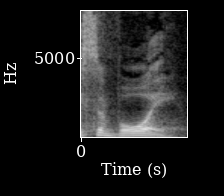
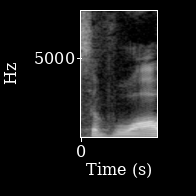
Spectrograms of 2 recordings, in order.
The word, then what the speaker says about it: Savoie: So it's actually Savoy. Savoy? I'll give credit to Adrian Rebello, Rebs. He chirped me about saying Savoie. The correct pronunciation is Savoie, but because he's not from Quebec, it's Savoy.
